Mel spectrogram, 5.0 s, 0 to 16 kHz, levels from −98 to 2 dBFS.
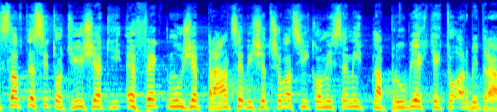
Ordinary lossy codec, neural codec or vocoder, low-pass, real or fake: MP3, 64 kbps; none; 14.4 kHz; real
